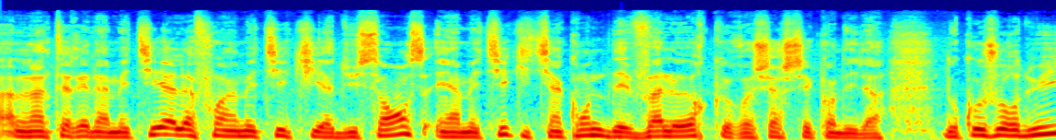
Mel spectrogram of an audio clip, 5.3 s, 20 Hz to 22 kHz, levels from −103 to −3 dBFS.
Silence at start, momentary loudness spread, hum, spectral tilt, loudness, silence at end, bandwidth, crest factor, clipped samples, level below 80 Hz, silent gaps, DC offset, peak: 0 s; 4 LU; none; -5 dB/octave; -13 LUFS; 0 s; 15.5 kHz; 12 dB; under 0.1%; -44 dBFS; none; under 0.1%; 0 dBFS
